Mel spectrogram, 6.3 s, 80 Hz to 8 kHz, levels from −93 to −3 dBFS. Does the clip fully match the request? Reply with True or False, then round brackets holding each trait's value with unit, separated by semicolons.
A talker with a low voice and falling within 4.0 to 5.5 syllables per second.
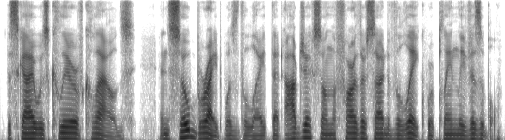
True (100 Hz; 5.2 syllables/s)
